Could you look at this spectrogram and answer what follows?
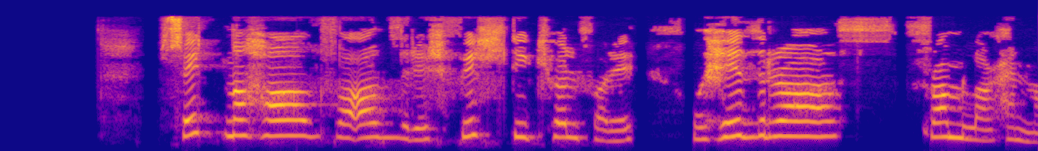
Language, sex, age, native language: Icelandic, female, 30-39, Icelandic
